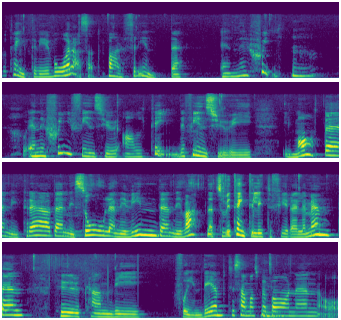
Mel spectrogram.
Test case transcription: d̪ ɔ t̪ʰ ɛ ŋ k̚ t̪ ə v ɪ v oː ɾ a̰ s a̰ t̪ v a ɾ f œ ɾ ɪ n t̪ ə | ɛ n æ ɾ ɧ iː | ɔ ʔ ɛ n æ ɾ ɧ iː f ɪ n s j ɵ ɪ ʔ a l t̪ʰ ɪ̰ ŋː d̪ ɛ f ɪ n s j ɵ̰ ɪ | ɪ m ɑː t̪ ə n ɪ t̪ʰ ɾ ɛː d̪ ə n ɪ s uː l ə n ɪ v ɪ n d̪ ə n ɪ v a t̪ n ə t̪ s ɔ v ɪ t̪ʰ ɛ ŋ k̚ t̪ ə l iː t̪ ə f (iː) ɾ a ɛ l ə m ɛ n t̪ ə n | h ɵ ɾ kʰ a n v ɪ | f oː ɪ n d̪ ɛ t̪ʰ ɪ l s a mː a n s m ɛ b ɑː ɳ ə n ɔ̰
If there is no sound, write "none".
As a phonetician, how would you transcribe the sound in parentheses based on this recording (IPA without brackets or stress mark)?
yː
